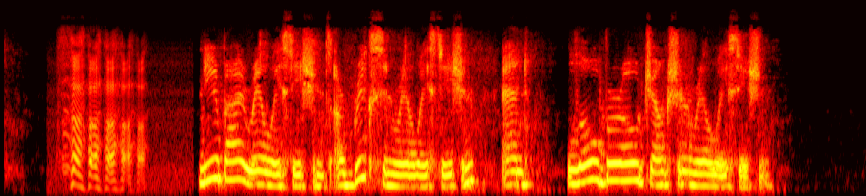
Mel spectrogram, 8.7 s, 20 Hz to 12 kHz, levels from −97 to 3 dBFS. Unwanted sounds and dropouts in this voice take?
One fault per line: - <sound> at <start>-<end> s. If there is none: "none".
- laugh at 0.6-1.5 s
